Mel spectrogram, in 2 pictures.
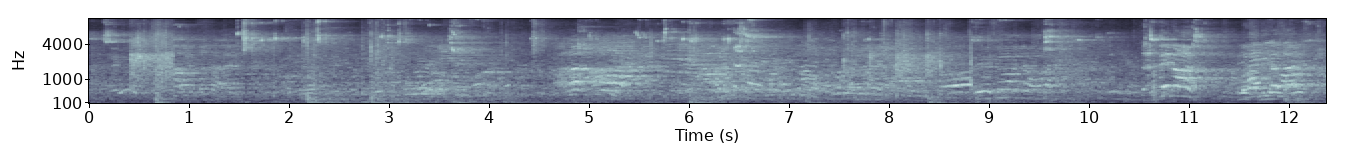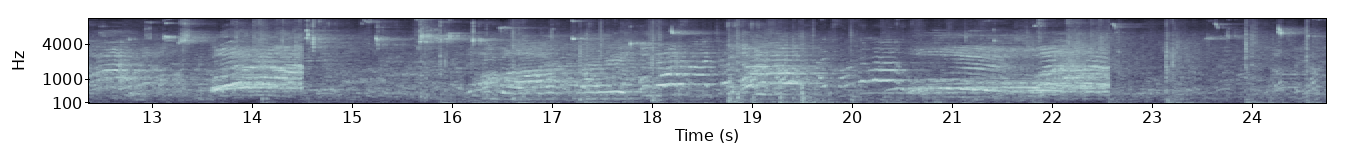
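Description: Young men call out and shout in an echoing hall.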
